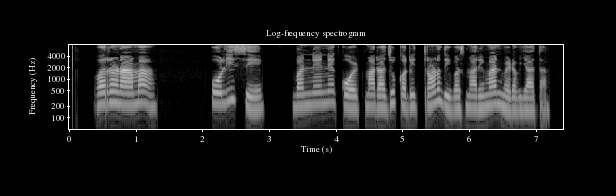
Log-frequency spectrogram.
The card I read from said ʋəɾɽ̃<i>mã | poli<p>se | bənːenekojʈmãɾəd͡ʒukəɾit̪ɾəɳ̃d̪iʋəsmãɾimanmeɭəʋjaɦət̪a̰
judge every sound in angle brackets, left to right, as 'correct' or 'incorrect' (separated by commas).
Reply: incorrect, incorrect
